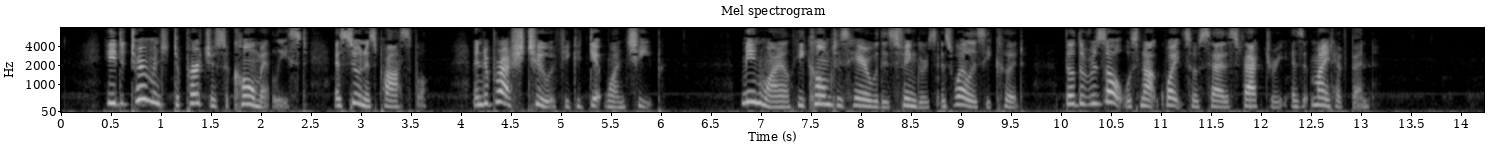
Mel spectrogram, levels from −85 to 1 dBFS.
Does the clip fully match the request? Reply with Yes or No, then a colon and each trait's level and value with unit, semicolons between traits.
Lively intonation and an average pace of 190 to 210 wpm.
Yes: wide, 6.5 semitones; average, 200 wpm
